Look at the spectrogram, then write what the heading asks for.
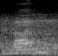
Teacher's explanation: नाक में अपनी आवाज़ को एक अलिफ के बराबर खड़े रखना। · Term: गुन्ना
